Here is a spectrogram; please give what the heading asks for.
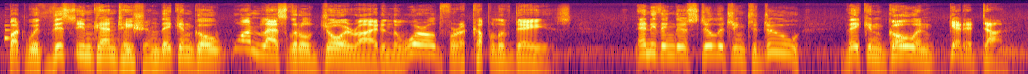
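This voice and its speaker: Einen prahlerischen alten Fuchsgeist. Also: male voice, a little high, big pitch swings, moderate pace, fairly bright tone, a little hiss or hum. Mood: teasing. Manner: theatrical, hammy villain voice, then genial and teasing. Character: mischievous old male fox spirit, theatrical and boastful. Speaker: yokai spirit character. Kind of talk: video game voice acting.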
